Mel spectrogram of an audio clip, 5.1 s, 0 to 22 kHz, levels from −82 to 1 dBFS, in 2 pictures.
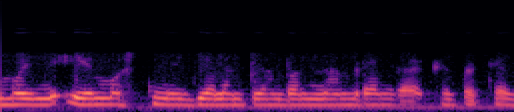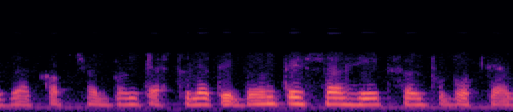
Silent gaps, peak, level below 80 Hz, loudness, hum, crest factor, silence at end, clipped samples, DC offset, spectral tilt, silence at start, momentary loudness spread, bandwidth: none; -12 dBFS; -66 dBFS; -29 LUFS; none; 16 dB; 0 s; under 0.1%; under 0.1%; -9.5 dB/octave; 0 s; 9 LU; 8.6 kHz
